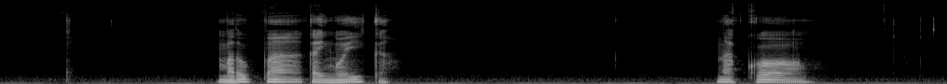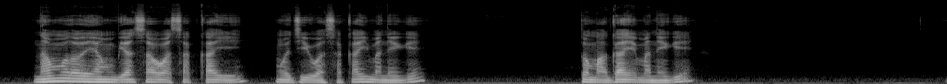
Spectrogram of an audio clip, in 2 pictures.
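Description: At 15.27 s the speech jumps abruptly forward, with a brief blip marking the join. Where the sound should carry on smoothly, it cuts off and resumes at a later point. This is likely a stream segment skipped: one chunk of the segmented stream failed to arrive, and the player moved straight on to the next, so a stretch of the programme never played and the two surrounding pieces were butted together.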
